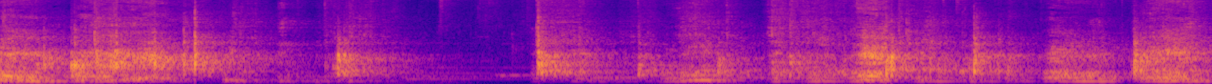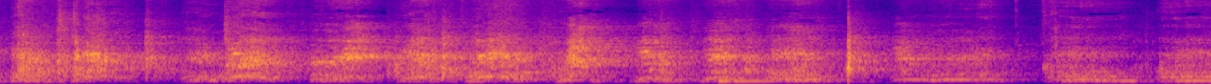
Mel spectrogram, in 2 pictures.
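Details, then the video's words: Red merle Border Collie barking indoors in a small room, a rapid run of short harsh barks with a brief pause near two seconds, then barking resumes densely and irregularly. "BC Red Merle - Barking"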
